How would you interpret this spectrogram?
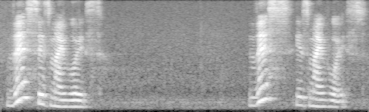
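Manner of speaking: "This" hit first, the rest falling away; stress on This. Shown as a demonstration. Voice teacher demonstrating different emphasis, stress on "This". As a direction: lean on the word "This". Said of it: "let's try emphasizing different words".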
